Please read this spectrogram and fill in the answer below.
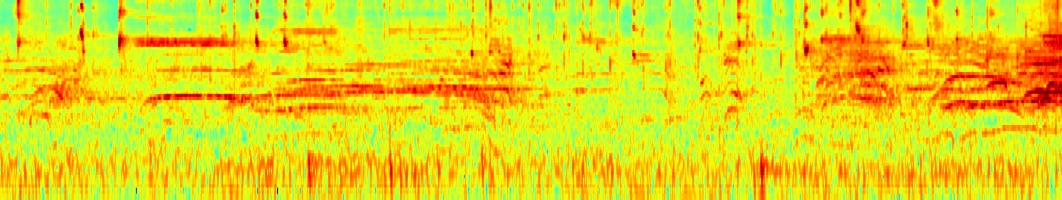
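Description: Volleyball rally on an indoor court: players calling and shouting to each other, with several sharp smacks of the ball being played.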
